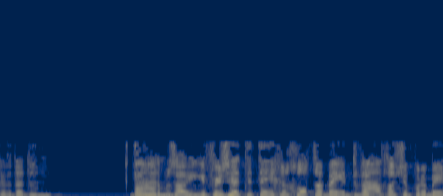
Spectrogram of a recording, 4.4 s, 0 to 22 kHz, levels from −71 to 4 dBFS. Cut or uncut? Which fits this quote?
uncut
